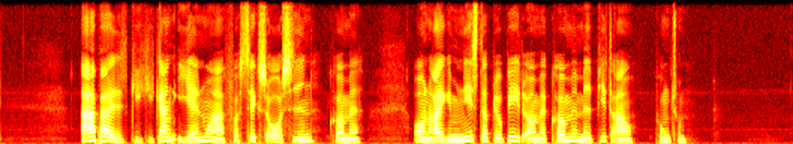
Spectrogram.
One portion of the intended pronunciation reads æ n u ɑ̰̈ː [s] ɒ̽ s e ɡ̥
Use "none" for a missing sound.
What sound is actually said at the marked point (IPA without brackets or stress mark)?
f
